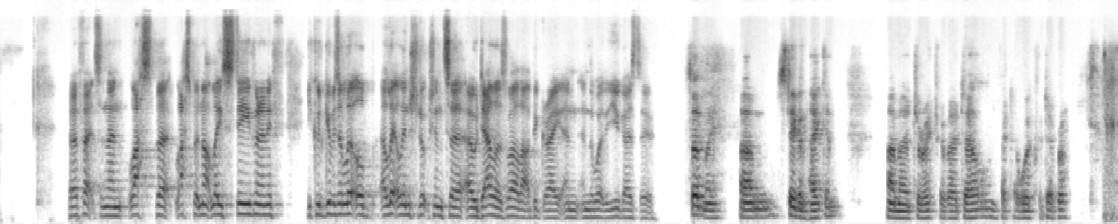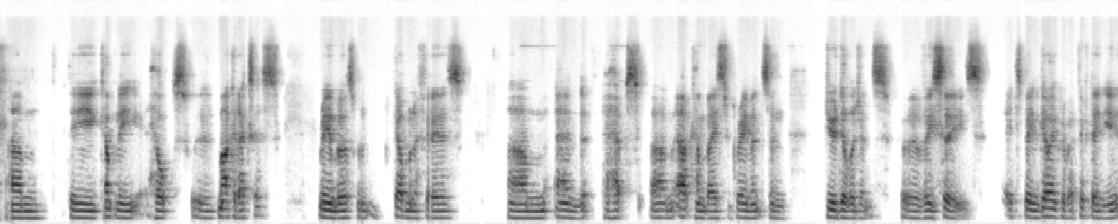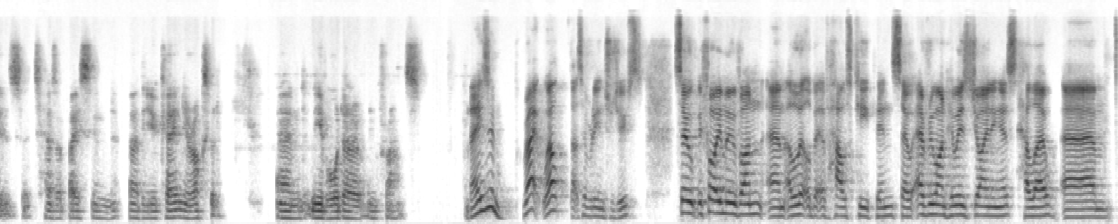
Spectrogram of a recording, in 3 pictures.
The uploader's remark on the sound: In this live webinar, hosted by CM Medical.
